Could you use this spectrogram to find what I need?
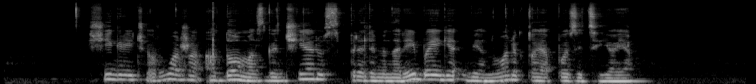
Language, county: Lithuanian, Tauragė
